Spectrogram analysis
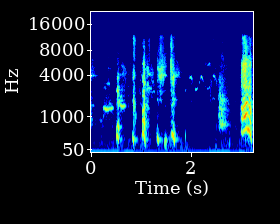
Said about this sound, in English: There's a fucking barking dog outside. It's driving me nuts. I'm like, it's like Summer of Sam. Would you please shut the fucking dog up?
